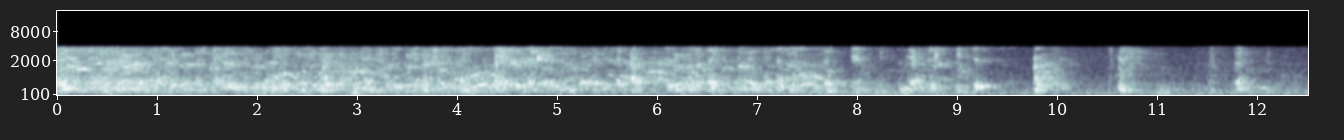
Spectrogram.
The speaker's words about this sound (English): Take a deep breath. This time, cough it out.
